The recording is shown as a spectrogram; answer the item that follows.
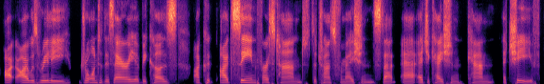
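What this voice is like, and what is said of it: Irish accent. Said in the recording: “you probably tell by my accent, I'm not Australian, I'm actually Irish”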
